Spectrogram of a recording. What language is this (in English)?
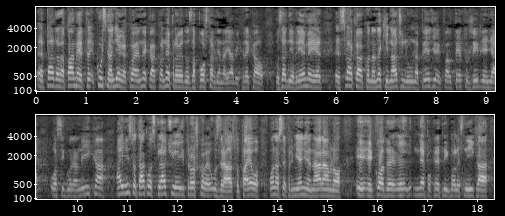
Croatian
